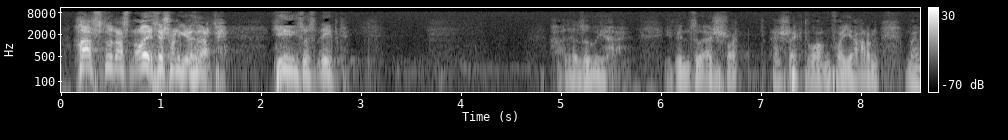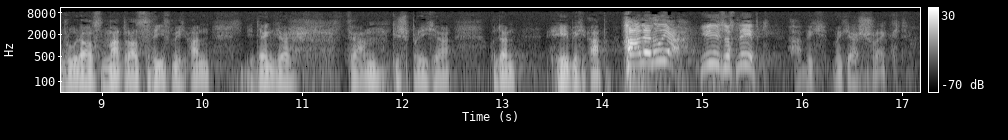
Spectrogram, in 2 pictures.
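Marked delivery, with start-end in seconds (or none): 0.1-2.9 loud, high, jubilant announcement; excited news-breaking. Acted. Acting excited phone call with news. 14.2-15.7 sudden high, blasting cry of joy; very loud jubilant shout. Retold or imitated. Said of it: "aber das ist so laut".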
